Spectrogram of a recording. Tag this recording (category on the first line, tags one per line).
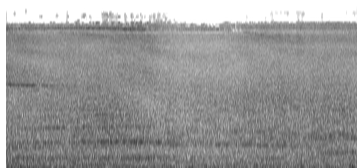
Sound effects > Vehicles
highway
road
truck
